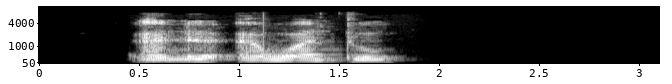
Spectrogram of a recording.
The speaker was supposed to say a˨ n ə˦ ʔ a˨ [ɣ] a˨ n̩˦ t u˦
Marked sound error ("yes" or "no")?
yes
